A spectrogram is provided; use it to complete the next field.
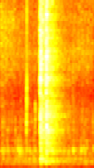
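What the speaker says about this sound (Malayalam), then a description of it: "ഇനി കറി ഒന്ന് ഇളക്കിയിട്ട് കൊടുക്കാം." A brief metallic scrape and clank of a spoon stirring a vegetable and lentil curry in a pot, one short burst amid a quiet kitchen background.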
